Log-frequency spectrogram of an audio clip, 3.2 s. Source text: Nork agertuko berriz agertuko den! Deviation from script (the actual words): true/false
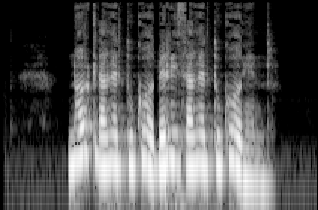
false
